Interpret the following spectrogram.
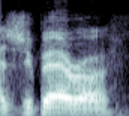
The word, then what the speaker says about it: Zubaira: think that zoo by is that how you pronounce it yeah zubaira just call him zubair zubaira you'd think that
